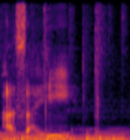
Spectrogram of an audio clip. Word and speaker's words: acai: a budget what are acai berries acai pronounced acai is native to one of the largest biodiverse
